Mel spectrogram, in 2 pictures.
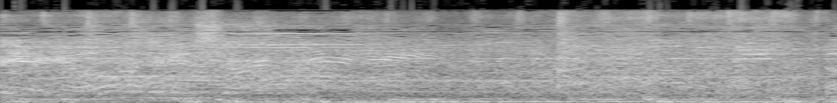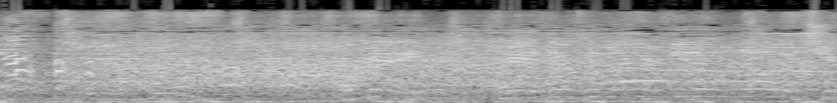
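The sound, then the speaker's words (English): A large arena crowd at a Canucks hockey game in Rogers Arena, Vancouver, during the Kiss Cam, with the PA announcer heard; the crowd murmurs and chatters steadily throughout, a dense, continuous hubbub of many voices with occasional swells of cheering and a broad, booming background roar. “This is from a Canucks hockey game in Vancouver, Rogers Arena. They're doing the Kiss Cam and I'll just let you listen in here.”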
